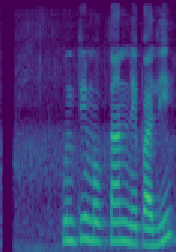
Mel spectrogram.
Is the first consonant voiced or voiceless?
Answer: voiceless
